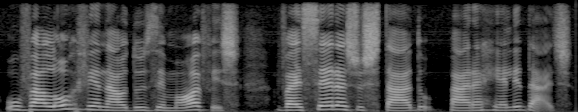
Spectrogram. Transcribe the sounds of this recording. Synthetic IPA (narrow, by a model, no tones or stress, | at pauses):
ʊvaloɾvenawd̪ʊzimɔvejs | vajseɾaʒuʃt̪ad̪ʊpaɾɐːɦealid̪a̰d͡ʒɪ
